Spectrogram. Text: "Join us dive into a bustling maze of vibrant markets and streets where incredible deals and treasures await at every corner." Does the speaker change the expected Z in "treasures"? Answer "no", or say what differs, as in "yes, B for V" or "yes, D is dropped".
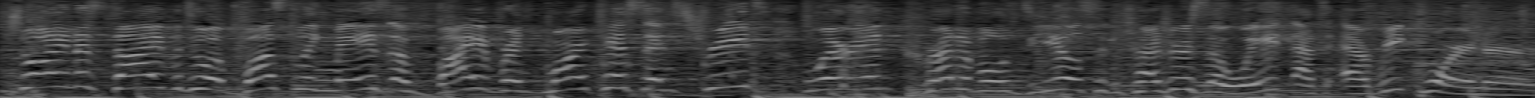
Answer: no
